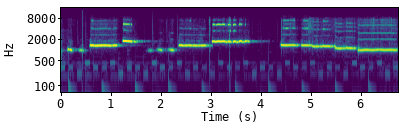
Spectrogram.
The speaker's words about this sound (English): Still to come in this podcast, have you heard of the WhatsApp whistling craze?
